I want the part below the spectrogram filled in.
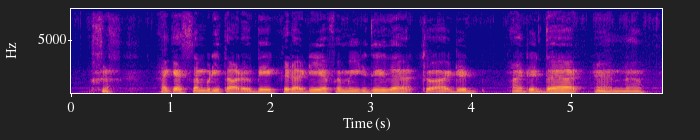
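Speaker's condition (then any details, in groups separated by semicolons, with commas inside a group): Hearing loss; music enjoyed less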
